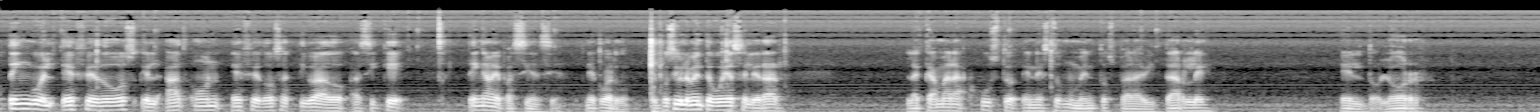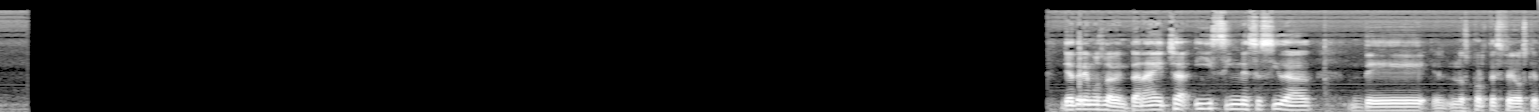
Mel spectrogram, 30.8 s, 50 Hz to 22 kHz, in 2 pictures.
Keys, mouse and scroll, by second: 0.6 click, 1.4 shift+click, 2.0 shift+middle click, 2.8-4.2 shift+scroll down 2, 4.2-5.7 shift+drag, 6.6 f, 7.4 shift+middle click, 9.3-10.3 drag, 11.6-14.0 shift+drag, 14.0-15.7 shift+middle drag, 15.7 shift+click, 15.9 ctrl+shift+z, 15.9 middle click, 16.1 shift+click, 16.2 f, 16.3 click, 16.5 scroll down 2, 16.7 shift+click, 16.8 f, 16.9 middle click, 17.0 scroll up 2, 17.1 shift+middle click, 17.3 shift+click, 17.5 ctrl+shift+z, 17.8 shift+click, 17.8 shift+middle click, 18.2 shift+click, 18.5 f, 18.6 scroll down 2, 18.6 shift+middle click, 18.7 scroll up 2, 19.0 shift+click, 19.1 shift+middle click, 19.7 middle click, 19.8 shift+click, 19.9 f, 20.3 shift+middle click, 20.4 click, 20.6 click, 20.7-21.2 scroll up 4, 20.9 shift+click, 21.4 shift+click, 21.4 shift+middle click, 21.6 shift+click, 21.7 f, 22.0 shift+middle click, 22.1 click, 22.2 shift+middle click, 22.4 click, 22.6 click, 22.8 shift+click, 23.1 shift+middle click, 23.2 shift+click, 23.3 ctrl+shift+z, 23.4 shift+click, 23.4 ctrl+shift+z, 23.4-24.0 ctrl+shift+scroll up 4, 23.7 shift+click, 24.0 scroll down 2, 24.1-24.7 scroll up 4, 24.7 ctrl+z, 24.8 shift+click, 24.9 scroll down 2, 24.9 f, 25.1 shift+click, 25.4 scroll up 2, 25.5 scroll down 2, 25.6 Tab, 25.7 click, 25.9-30.7 middle drag.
